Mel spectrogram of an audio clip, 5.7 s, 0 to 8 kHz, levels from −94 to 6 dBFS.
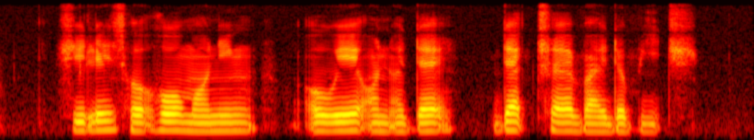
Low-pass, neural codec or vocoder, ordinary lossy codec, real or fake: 7.2 kHz; none; none; real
